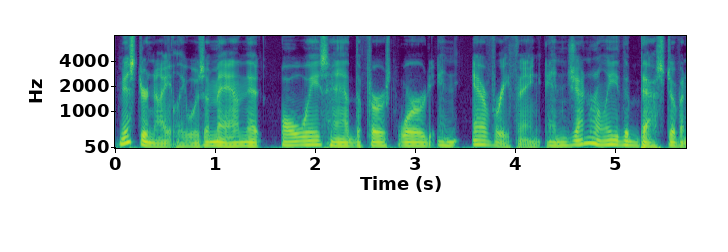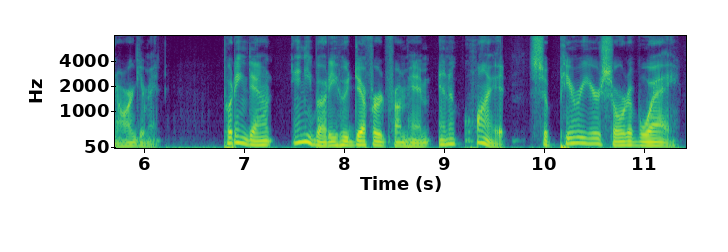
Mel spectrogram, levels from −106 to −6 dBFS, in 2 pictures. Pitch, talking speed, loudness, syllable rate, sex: 100 Hz, 175 wpm, -19 LUFS, 5.2 syllables/s, male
